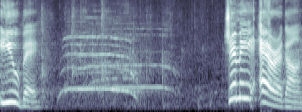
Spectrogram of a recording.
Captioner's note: audience applauding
